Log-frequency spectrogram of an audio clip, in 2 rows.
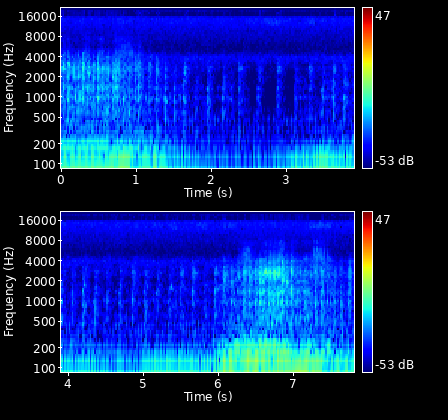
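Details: Naturally aspirated 2005 Subaru EJ253 flat-four at steady idle with a sharp, regular knock about four times a second over the low engine drone; deep bottom-end, suspected rod knock.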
